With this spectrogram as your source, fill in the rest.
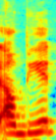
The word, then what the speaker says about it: albeit: The archaic word albeit does not rhyme with aid, you see it.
